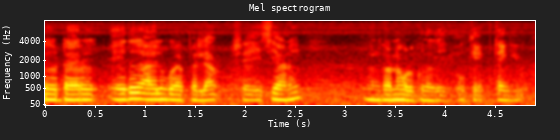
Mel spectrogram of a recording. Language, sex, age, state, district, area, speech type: Malayalam, male, 18-30, Kerala, Kozhikode, rural, spontaneous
